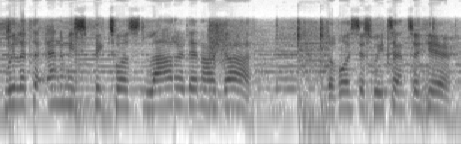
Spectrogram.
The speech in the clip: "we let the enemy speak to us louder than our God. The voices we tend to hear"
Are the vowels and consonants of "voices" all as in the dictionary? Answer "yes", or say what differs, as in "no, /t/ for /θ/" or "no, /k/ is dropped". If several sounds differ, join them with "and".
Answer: yes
